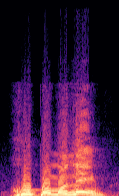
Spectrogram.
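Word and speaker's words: ὑπομονή: homon así como se se escribe o se pronuncia jupo moné que significa constancia también No nada más paciencia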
